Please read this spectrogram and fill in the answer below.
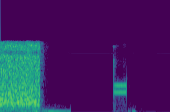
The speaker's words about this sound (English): Yeah. So as soon as you hear the little static or if you hear the little repeater beep noise, you can just interrupt that there.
